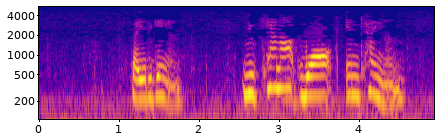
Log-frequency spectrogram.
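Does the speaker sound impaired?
No.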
